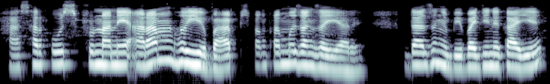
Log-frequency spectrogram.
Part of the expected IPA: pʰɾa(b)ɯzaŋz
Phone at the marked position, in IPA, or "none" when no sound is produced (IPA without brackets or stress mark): m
